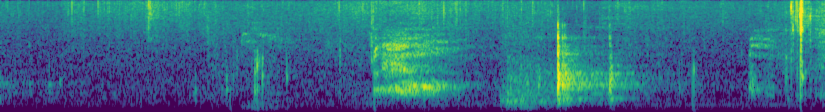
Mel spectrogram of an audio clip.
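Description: A man taking a drink from a glass, with soft mouth and swallowing sounds. There is a sharp click about three seconds in and a few small knocks.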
